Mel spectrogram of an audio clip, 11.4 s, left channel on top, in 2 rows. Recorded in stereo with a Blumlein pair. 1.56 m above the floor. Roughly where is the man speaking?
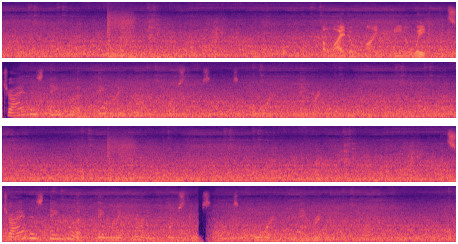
Ahead left.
